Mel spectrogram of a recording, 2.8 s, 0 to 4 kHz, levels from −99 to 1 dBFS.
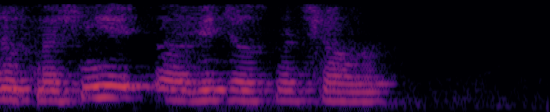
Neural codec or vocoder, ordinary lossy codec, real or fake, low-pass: codec, 16 kHz, 6 kbps, DAC; AAC, 16 kbps; fake; 3.6 kHz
